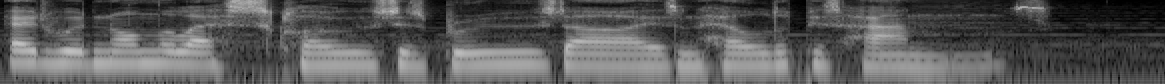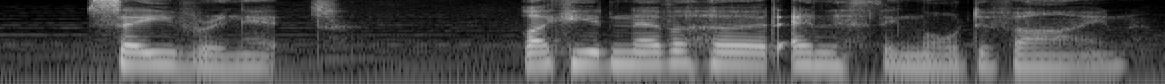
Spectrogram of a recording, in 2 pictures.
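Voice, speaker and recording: Female curator, voiced by an actress, lowish pitch, mellow tone, measured literary delivery, eerie story narration, faint music behind. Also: level tone. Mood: hushed wonder. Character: curious, polite female auction catalogue curator telling eerie tales. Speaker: narrator of an audio fiction podcast. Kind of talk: scripted first-person narration.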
